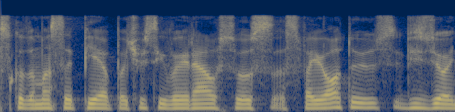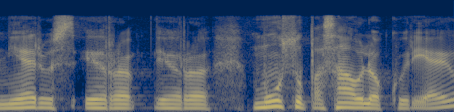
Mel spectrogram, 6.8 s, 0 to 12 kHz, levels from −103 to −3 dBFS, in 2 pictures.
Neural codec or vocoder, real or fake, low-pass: none; real; 7.2 kHz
